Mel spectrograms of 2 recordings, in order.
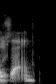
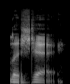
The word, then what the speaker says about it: Leger: Okay, so that Jose or hotel the correct pronunciation is not leisure is it's what Leger. Leger.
